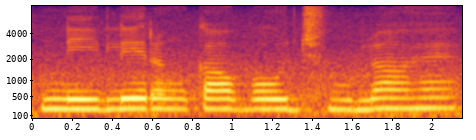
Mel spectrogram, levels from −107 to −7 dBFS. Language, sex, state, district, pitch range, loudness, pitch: Hindi, female, Haryana, Charkhi Dadri, 220-230 Hz, -13 LUFS, 225 Hz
